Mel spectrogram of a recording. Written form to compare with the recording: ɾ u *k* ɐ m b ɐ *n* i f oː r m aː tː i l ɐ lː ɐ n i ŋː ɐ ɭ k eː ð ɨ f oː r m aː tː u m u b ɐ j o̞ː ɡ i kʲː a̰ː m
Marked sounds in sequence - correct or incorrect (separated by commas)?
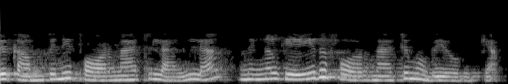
correct, correct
